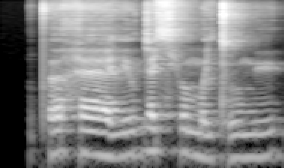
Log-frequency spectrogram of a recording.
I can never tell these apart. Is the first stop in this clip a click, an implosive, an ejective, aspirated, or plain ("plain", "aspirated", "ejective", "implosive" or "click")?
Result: ejective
